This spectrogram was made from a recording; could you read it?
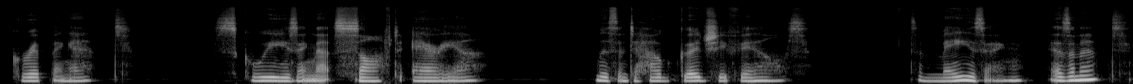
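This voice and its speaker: A woman playing a seductive, vengeful witch in slow hypnotic audio roleplay, breathy and often whispering, teasing and commanding, close to the mic. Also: on the low side, mellow, no echo, full character voice. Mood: sultry, teasing. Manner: sultry, drawn-out, teasing, commanding. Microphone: close microphone, dry binaural recording.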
